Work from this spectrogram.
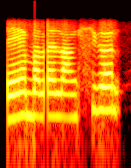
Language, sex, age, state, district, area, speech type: Bodo, female, 60+, Assam, Kokrajhar, rural, conversation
